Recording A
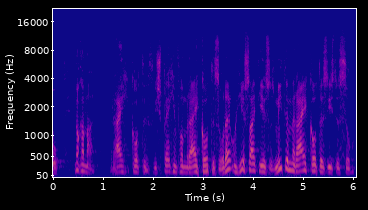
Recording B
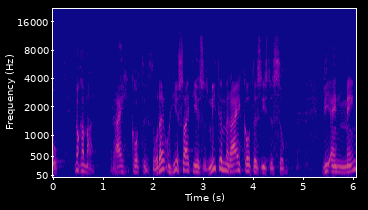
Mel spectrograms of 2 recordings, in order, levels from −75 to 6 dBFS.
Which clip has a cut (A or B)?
B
